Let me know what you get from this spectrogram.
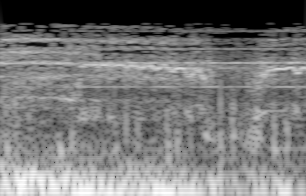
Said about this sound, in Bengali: বেশ কয়েকদিন ঘোড়া ছুটিয়ে নগর প্রান্তর পেরিয়ে এলাম আমরা।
